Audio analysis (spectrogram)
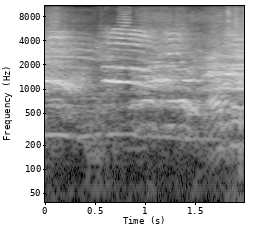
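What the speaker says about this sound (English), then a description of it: "this crowd is really amped up" A wrestling crowd at a Rocket City Championship Wrestling event cheers and shouts loudly and continuously, with dense excited voices filling the arena and rising again near the end.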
